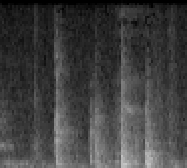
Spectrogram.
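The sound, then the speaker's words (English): A pressure cooker lid is rotated and locked with a knob on top, giving a few sharp clicks and short scrapes spread over two seconds at moderate loudness, with no talk. “and you rotate, there's a knob on the top that you rotate to lock it. You hear the noise? That's unlocked. That's locked.”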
